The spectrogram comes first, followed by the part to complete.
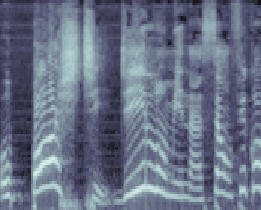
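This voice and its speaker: With a rural Brazilian accent, a woman talks in an animated tone and lively intonation. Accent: Brazilian countryside (interior). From interior of Brazil. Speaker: road safety specialist. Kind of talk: technical talk to audience.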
